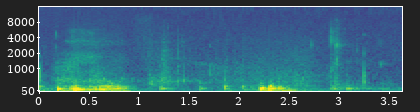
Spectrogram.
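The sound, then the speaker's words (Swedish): Someone drinks water: a burst of gulping and swallowing, a pause with small mouth sounds, then another swallow. Nobody speaks. “Du, nu behöver jag fan ta en liten paus till och bara dricka lite vatten.”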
